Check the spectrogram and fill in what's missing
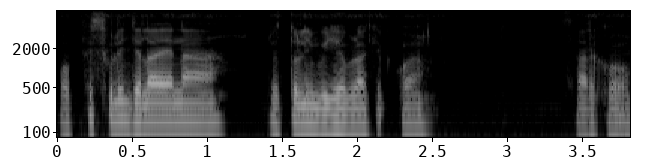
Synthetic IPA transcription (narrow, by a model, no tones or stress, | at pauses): ɔpʰiskuliɲd͡ʒalajana | d͡ʒɔt̪uliɲbud͡ʒʱɔbɛɭakɛt̪̚kɔwa | saɾkɔ̰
